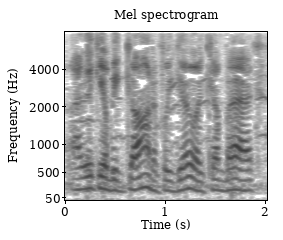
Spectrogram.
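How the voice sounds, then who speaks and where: A man's voice: high-pitched, steady tone, quick pace, a bit bright, faint music behind. An older man giving casual gameplay commentary at home, thinking aloud, mocking himself and cursing mildly. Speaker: let's play gamer. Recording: dull lo-fi home recording.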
